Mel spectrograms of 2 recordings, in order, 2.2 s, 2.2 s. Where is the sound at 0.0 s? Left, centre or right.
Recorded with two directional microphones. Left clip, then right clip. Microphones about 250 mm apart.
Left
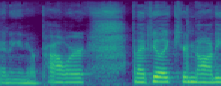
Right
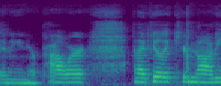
Left.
